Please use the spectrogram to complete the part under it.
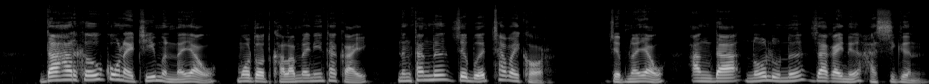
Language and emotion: Bodo, happy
